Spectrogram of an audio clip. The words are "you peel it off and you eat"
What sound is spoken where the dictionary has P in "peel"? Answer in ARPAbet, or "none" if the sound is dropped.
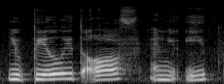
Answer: B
